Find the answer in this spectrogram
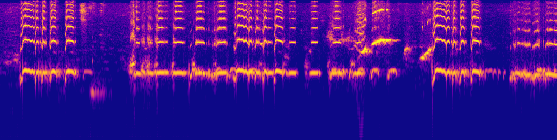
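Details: Lively local Zebra dove with a 'crystal' voice, played to prompt other doves to respond: nearly continuous loud rattling coo phrases, a few rising whistled notes in between, and a low hum in the background.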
